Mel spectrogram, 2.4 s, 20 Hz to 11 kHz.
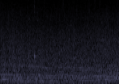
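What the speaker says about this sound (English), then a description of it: "Clearly, the rain is just too heavy." Heavy rain in a GP3 racing video game, a dense, even wash of rainfall noise with faint scattered drops, steady and moderately quiet, with no talking over it.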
